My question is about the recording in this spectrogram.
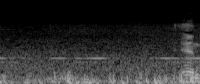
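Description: Wind rumbling on the microphone, with a faint reversing alarm beeping about once a second behind it.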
